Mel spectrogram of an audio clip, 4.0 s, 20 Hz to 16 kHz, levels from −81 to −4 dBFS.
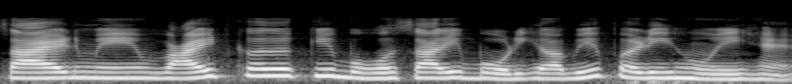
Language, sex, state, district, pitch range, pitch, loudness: Hindi, female, Punjab, Pathankot, 205-230 Hz, 215 Hz, -14 LUFS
